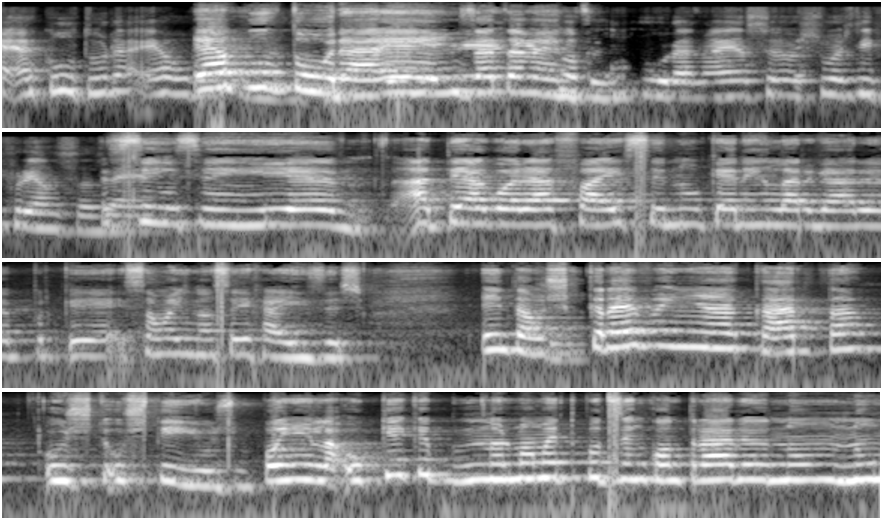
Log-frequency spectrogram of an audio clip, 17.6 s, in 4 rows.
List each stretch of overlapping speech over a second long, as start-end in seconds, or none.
0.9-3.0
